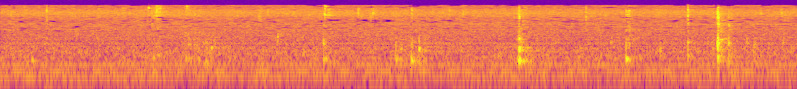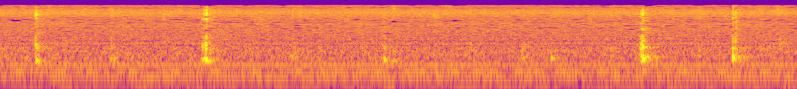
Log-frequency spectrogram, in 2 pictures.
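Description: Mastiff puppy chewing a raw tilapia: irregular sharp crunches and clicks of teeth on the fish, roughly once a second, over a steady low hum.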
